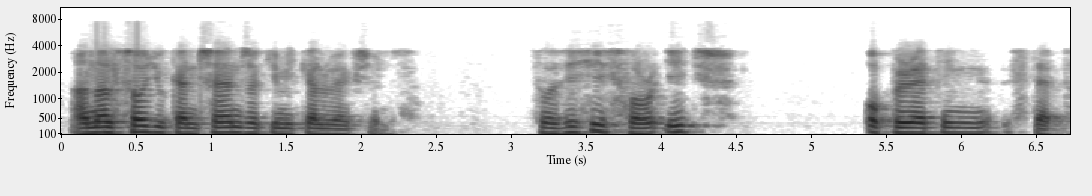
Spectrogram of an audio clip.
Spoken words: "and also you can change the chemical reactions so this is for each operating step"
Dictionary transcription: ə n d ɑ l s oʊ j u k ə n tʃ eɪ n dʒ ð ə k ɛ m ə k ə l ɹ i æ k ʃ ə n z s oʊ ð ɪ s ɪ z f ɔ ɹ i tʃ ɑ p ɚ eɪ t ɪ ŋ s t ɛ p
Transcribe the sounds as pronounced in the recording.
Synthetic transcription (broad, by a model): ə n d ɑ l s oʊ j u k ə n tʃ eɪ n dʒ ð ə k ɛ m ə k ə l ɹ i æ k ʃ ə n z s oʊ ð ɪ s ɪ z f ɔ ɹ i tʃ ɑ p ɚ eɪ t ɪ ŋ s t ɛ p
